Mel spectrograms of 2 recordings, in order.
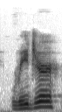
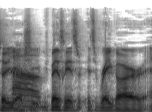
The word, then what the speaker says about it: Rhaegar: She called him a Reger or something like that.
